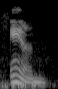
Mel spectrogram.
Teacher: you'll start with the AH and that's that's lower than i and you'll make the ng sound quickly really fast and then you move forward to you so and yeah so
